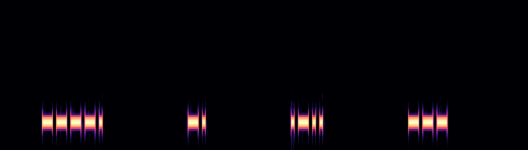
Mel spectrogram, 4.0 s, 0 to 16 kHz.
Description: Morse code, heard as a keyed tone, about 42 wpm, spaced as for 12 wpm, 700 Hz. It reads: 9NLO
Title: USA Call Signs - 6 Characters - 8x Character Spacing - 45wpm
